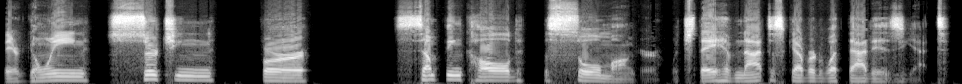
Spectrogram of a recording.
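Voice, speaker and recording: A man in the role of dungeon master, casually telling a story from his game session in a halting, deliberate manner. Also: on the low side, a bit bright, no echo, low-quality recording.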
